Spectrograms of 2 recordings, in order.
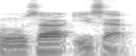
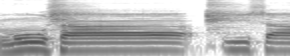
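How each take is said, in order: First: The final vowels are kept short and normal. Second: The final vowels are drawn out long. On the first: The speaker calls it right. "नॉर्मल बोलते हैं" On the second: The speaker calls it wrong. "उसको खींच के नहीं पढ़ते, मूसा ईसा ऐसा नहीं बोलते हैं"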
